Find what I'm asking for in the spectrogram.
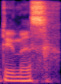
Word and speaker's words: Dumas: Go for it, Dumas. I pronounce that. – Oh, yeah. Everybody pronounces it the other way.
